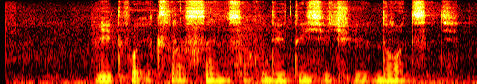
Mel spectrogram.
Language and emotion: Russian, neutral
